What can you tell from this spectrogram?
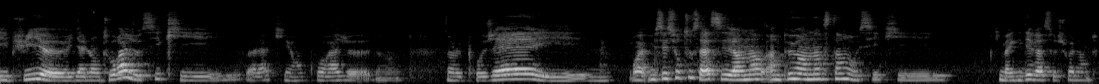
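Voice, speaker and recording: Pausing long and often, a woman with a dark, mellow tone and medium pitch talks at a fairly slow pace, her loudness swinging widely and her pitch varying in an ordinary way. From Paris suburbs, France. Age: young. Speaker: apprentice winegrower, former marketing professional. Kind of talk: interview, personal story. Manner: hesitant, many fillers.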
